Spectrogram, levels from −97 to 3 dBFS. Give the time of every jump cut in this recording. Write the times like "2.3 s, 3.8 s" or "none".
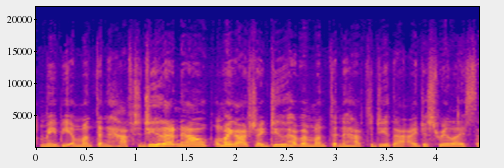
none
